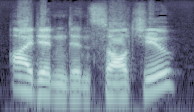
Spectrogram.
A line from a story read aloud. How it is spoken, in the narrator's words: protested Jack indignantly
